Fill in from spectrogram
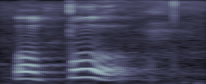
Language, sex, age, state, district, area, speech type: Kannada, female, 45-60, Karnataka, Bangalore Rural, rural, read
